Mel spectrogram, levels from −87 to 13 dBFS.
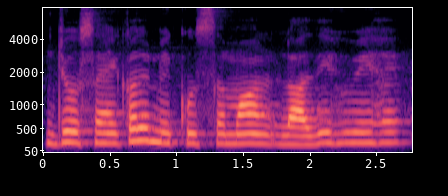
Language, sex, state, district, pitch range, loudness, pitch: Hindi, female, Jharkhand, Ranchi, 200-215 Hz, -16 LUFS, 210 Hz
